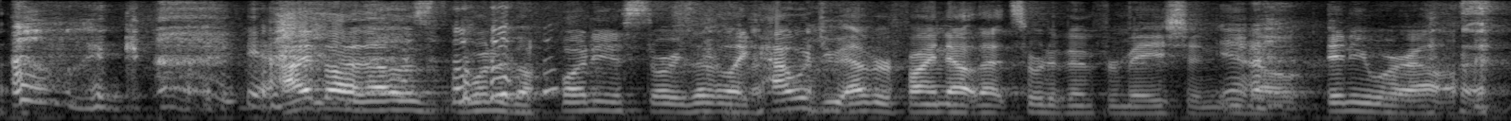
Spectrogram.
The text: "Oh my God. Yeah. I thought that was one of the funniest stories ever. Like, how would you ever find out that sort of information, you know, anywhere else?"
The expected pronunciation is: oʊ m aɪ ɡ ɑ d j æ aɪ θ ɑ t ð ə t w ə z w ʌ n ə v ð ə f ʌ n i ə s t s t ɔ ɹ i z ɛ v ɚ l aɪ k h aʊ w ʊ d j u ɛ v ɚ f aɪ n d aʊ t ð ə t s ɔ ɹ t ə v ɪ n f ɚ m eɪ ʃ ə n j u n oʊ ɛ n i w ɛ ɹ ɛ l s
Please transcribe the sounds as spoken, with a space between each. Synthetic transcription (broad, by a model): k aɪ ɑ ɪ θ ɑ t ð ə t w ə z w ʌ n ə v ð ə f ʌ n i ə s t s t ɔ ɹ i z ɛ ɚ l aɪ k h aʊ w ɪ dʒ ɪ ɛ v ɚ f aɪ n d aʊ t ð ə t s ɔ ɹ t ə v ɪ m f ɚ m eɪ ʃ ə n j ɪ n oʊ ɛ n i w ɛ ɹ ɛ l s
